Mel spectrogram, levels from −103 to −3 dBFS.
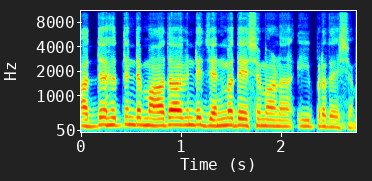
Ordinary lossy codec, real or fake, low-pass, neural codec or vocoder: none; fake; none; vocoder, 22.05 kHz, 80 mel bands, WaveNeXt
